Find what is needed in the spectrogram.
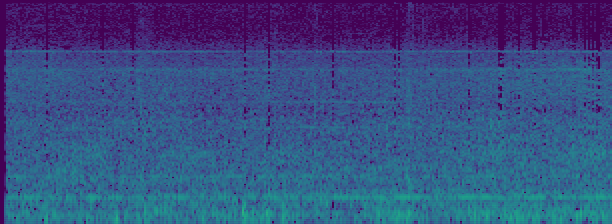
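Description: Steady rumble and hiss of a moving vehicle heard from inside, with a faint unchanging hum.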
